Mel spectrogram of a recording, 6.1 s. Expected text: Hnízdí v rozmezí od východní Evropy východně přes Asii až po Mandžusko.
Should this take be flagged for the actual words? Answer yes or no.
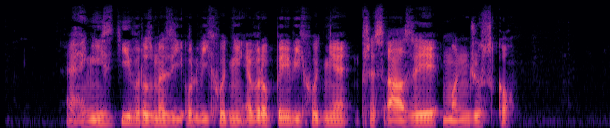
yes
